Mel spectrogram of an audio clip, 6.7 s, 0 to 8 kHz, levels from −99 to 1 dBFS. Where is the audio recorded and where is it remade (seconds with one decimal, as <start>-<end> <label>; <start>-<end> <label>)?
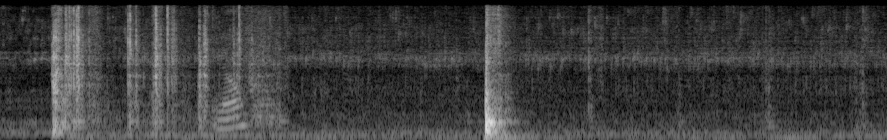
0.0-0.5 remade; 0.5-6.7 recorded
